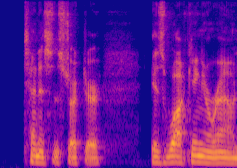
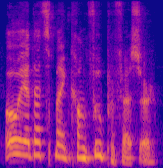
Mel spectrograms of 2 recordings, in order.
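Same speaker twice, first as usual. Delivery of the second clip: much higher, breezy offhand mock; mock blasé; 11 semitones higher than usual. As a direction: toss it off as if nothing happened. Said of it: "totally blasé is like".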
